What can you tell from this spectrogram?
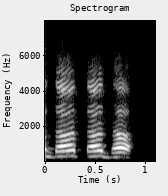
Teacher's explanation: तीनों में जीभ आपकी कहाँ टच हो रही है? दांत पे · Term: दंत्य वर्ण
